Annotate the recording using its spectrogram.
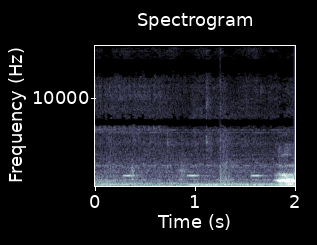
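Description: Patient monitor giving short, high beeps about every two-thirds of a second, the pulse-synchronous tone of a pulse oximeter, over a faint steady hum from operating-room equipment.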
